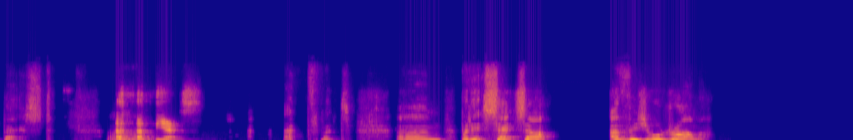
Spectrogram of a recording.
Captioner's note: laughter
